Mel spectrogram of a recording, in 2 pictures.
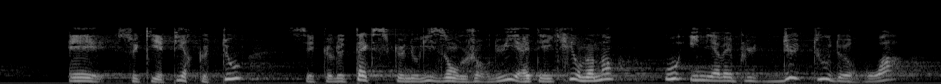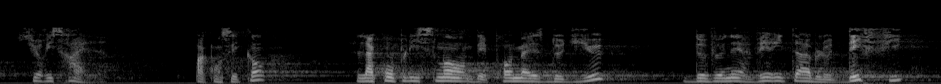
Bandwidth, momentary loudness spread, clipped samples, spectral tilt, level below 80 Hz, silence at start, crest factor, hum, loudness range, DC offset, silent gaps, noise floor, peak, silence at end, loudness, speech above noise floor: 5.8 kHz; 16 LU; under 0.1%; -4.5 dB/octave; -64 dBFS; 0.7 s; 24 dB; none; 8 LU; under 0.1%; none; -64 dBFS; -10 dBFS; 0.1 s; -34 LUFS; 31 dB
